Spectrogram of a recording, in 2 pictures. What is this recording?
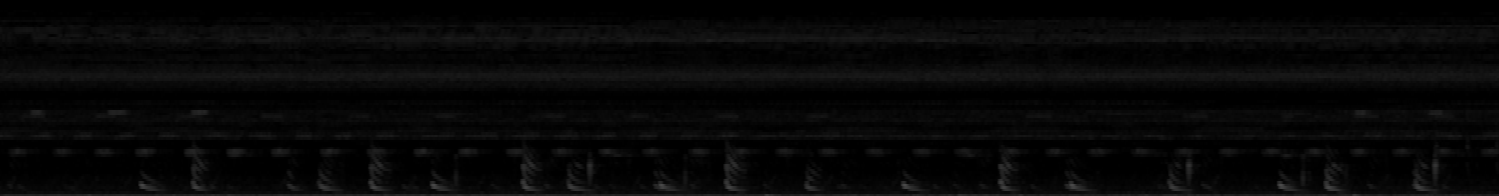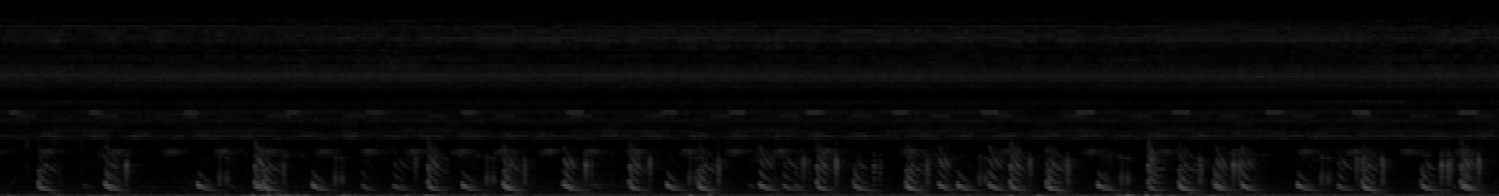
Soundscapes > Nature
Frogs and crikets at night south pacific of Costa Rica
Crickets and Toads in a small lagoon in South Pacific of Costa Rica at night.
